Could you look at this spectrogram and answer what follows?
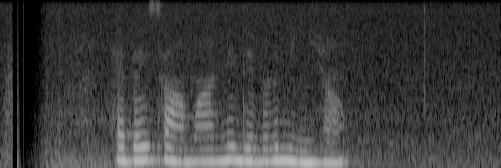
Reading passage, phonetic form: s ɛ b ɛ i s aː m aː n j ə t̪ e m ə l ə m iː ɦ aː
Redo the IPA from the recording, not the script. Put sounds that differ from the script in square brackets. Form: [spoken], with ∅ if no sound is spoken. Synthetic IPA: [h] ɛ b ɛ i s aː m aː n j ə [d̪] e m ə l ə m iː ɦ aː

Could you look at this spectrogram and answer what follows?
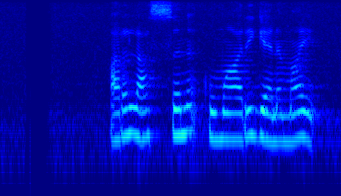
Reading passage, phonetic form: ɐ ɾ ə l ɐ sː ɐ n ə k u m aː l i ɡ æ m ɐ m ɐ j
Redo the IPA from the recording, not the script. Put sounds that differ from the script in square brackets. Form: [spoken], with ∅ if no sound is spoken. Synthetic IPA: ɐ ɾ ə l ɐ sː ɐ n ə k u m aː [ɾ] i ɡ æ [n] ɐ m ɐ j

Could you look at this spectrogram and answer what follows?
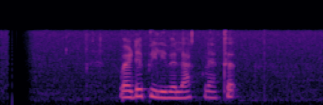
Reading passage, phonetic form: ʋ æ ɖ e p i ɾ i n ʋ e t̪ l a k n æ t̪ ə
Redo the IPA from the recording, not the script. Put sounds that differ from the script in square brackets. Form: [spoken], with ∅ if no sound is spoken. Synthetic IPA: ʋ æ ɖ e p i [l] i [∅] ʋ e [∅] l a k n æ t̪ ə

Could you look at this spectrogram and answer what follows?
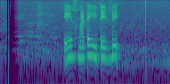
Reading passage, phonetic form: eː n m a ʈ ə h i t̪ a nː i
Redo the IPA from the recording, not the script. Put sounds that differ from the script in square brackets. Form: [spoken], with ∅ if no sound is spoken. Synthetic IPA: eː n m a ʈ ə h i t̪ [e] nː [e]

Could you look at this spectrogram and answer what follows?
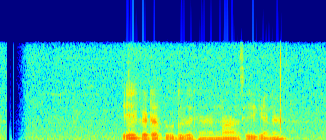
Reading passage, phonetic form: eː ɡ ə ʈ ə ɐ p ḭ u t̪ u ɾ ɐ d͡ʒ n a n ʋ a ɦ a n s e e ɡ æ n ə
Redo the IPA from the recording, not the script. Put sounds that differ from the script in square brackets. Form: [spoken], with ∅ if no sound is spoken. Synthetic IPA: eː [k] ə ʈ ə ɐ p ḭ u [d̪] u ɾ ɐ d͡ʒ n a n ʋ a ɦ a n s e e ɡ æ n ə

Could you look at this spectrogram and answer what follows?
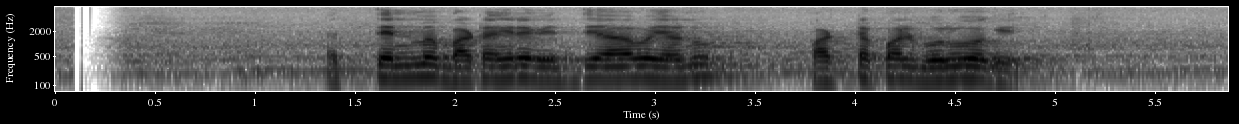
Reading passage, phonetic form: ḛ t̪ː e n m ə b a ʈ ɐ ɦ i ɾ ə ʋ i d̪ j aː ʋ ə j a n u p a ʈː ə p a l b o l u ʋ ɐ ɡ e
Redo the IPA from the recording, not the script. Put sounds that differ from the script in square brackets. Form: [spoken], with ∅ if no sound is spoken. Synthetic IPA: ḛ t̪ː e n m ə b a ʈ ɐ ɦ i ɾ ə ʋ i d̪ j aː ʋ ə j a n u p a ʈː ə p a l b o [ɾ] u ʋ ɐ ɡ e

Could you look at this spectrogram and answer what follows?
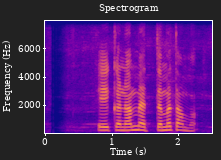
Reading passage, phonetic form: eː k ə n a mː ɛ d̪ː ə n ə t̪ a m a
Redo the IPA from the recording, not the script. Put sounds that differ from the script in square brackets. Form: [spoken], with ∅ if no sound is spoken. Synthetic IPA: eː k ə n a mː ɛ [t̪ː] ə [m] ə t̪ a m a

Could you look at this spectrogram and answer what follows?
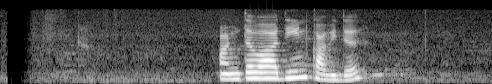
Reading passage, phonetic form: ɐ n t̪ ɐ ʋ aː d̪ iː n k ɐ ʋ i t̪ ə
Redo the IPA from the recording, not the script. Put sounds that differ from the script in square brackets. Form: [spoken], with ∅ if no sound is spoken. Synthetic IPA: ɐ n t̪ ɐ ʋ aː d̪ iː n k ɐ ʋ i [d̪] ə

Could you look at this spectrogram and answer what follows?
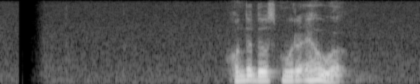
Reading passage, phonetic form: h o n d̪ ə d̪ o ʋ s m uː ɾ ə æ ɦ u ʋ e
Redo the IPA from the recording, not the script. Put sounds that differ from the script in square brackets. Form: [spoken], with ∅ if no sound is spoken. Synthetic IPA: h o n d̪ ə d̪ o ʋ s m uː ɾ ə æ ɦ u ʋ [a]

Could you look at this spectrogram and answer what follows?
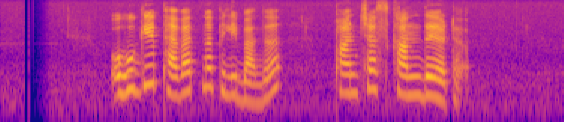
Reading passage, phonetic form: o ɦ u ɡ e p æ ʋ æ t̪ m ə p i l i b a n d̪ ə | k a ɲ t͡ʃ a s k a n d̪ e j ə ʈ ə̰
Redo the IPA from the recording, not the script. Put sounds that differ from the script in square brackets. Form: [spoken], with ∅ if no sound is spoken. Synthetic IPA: o ɦ u ɡ e p æ ʋ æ t̪ m ə p i l i b a n d̪ ə | [p] a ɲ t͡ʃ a s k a n d̪ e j ə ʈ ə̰

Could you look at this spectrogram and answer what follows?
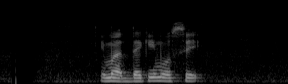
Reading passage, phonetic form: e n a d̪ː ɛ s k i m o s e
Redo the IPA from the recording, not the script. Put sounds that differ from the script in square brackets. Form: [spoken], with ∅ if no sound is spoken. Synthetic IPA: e [m] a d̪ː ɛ [∅] k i m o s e

